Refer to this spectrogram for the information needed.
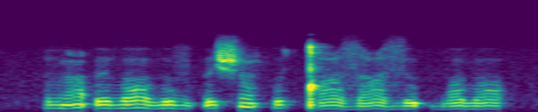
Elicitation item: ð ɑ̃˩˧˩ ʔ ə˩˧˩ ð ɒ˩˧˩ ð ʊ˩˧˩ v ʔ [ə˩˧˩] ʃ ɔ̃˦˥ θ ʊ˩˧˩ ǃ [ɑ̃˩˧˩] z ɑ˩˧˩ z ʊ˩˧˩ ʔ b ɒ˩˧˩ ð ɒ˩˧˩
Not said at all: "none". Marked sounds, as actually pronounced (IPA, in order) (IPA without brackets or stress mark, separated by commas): ə˩˧˩, ɑ˩˧˩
